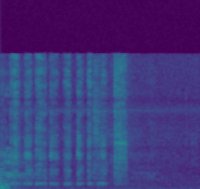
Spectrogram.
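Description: Felt-tip marker scribbling on a cardboard toilet paper roll, in quick short strokes as it colours in a small shape. The strokes grow quieter after about a second.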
